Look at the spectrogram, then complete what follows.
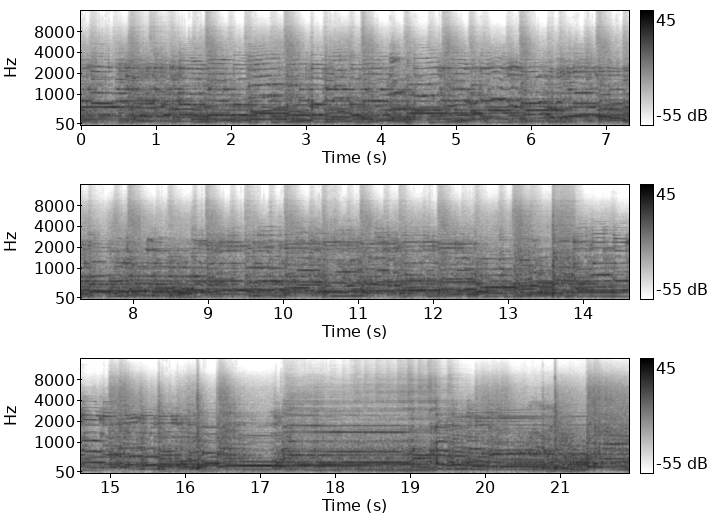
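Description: Live electric blues band playing: electric guitars over keyboards, bass and drums.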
